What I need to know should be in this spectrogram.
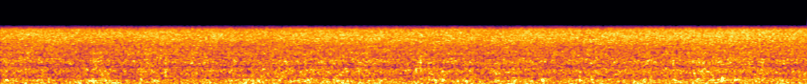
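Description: Rocks and earth rumble steadily down a slope in a landslide.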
